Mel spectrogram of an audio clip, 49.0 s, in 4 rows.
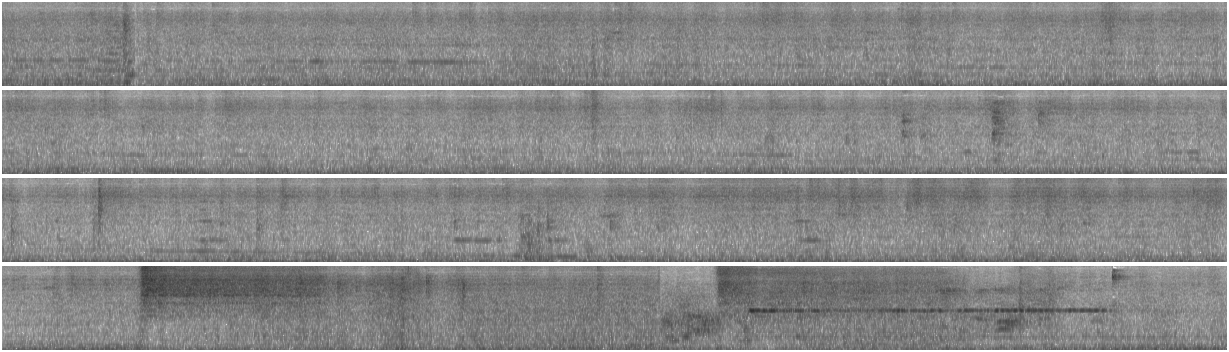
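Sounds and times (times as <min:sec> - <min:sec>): rail-joint clicks: 0:00.0 - 0:43.0, 0:43.9 - 0:48.9
train wheels rumbling on rail: 0:00.0 - 0:49.0.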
